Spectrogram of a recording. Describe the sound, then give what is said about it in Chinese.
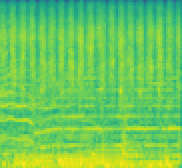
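Two palms, held palm to palm at ninety degrees, rub together very fast, making a steady, rhythmic swishing with quick repeated strokes for about two seconds, with a faint low tonal hum underneath and no talking. “一般的出招姿势是这样的，大家可以边听边跟着做：半蹲，翘臀，双手置于身体的侧后方，双掌呈九十度垂直，掌心相合，然后双掌开始进行高速的摩擦。”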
